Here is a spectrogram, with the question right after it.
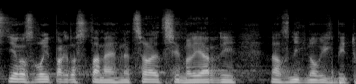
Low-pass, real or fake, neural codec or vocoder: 14.4 kHz; fake; codec, 44.1 kHz, 3.4 kbps, Pupu-Codec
